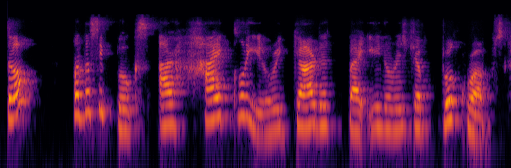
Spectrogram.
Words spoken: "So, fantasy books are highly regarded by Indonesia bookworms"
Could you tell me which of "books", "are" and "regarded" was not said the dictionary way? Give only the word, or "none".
none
